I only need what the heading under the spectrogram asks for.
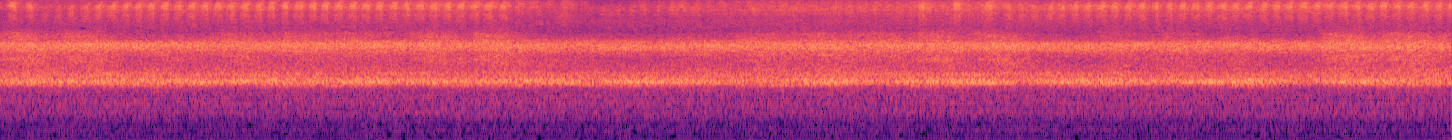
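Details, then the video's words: Crickets in a calm forest at night keep up an endless shrill chorus. The high trilling swells and pulses slightly at times but never stops, with nothing else heard. "Forest Sounds and Crickets"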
